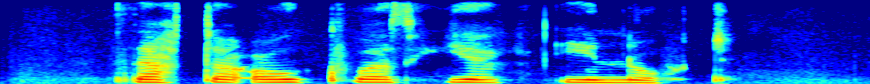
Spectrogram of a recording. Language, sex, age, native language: Icelandic, female, 8, Icelandic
